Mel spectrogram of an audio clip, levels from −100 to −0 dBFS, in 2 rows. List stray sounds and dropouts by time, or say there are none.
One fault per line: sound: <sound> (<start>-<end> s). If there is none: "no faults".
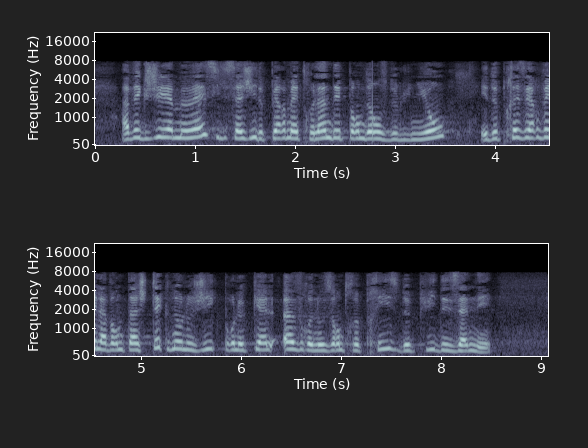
no faults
